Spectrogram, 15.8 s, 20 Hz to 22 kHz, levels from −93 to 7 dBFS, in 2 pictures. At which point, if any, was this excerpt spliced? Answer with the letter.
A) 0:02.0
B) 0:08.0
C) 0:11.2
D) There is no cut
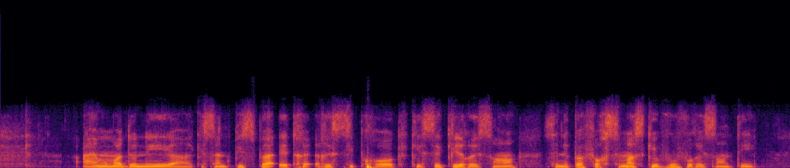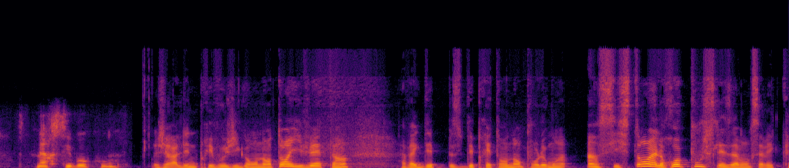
D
